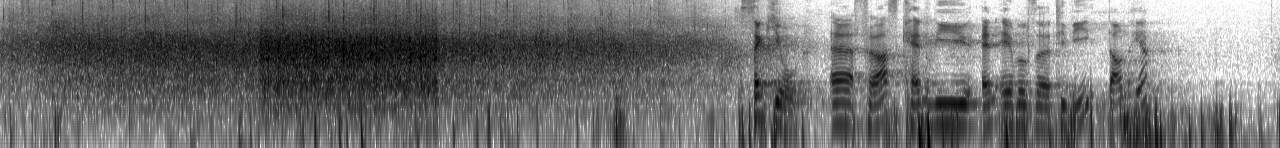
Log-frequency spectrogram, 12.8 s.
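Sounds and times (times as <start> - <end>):
audience applause: 0.0 - 7.7
speech: 7.6 - 11.6.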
